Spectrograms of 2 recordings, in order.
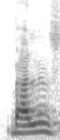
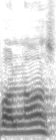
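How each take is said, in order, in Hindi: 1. यह शब्द अंग्रेज़ी तरीके से बोला जाता है। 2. यह शब्द फ़्रेंच तरीके से बोला जाता है। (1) "बैलेंस नहीं" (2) "जर्मनी में बैलेंस बोलते हैं"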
